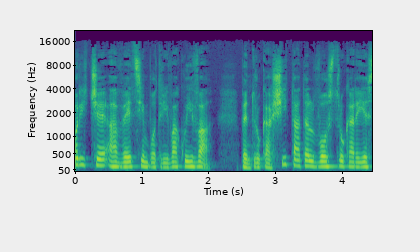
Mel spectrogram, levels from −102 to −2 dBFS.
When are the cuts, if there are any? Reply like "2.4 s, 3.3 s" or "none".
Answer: none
